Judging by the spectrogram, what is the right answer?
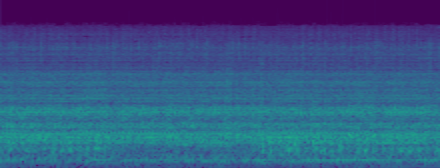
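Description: Mini lathe running with a steady, even hum from its motor and drive while the cutting tool is fed across the end of the crankshaft stock to face it.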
